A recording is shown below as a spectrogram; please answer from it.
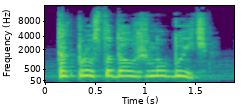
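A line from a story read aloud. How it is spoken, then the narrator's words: Exclaimed. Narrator (Russian): воскликнула Бритни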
